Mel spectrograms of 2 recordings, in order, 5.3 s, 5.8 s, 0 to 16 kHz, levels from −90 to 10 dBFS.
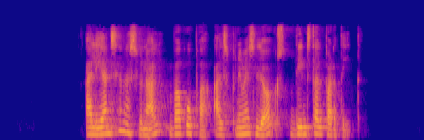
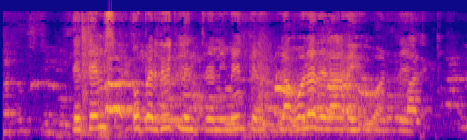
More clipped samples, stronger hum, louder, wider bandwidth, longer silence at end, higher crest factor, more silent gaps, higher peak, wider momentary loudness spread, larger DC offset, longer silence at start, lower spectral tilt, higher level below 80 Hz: neither; neither; second, -18 LUFS vs -14 LUFS; second, 8.2 kHz vs 12 kHz; first, 0.95 s vs 0.05 s; about the same, 18 dB vs 16 dB; neither; about the same, 0 dBFS vs 0 dBFS; second, 5 LU vs 12 LU; neither; first, 1.05 s vs 0.05 s; first, -4 dB/octave vs -2 dB/octave; first, -56 dBFS vs -62 dBFS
